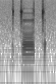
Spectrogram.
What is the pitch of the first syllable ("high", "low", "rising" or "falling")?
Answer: low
